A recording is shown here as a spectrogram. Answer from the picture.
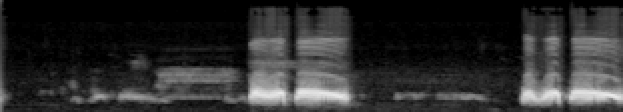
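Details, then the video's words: A spotted dove gives fighting-contest coos: quiet low murmured notes lead into two bursts of loud, deep paired cooing, around three seconds apart, with a clean silent background. "tiếng chim cu gáy thúc đấu vấy bổi nghe nhanh gáy và gấy ức chế cao"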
